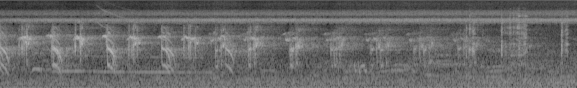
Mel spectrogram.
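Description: A bird calling a rapid run of short chirps, each sliding downward, for about three seconds before fading, over a steady high-pitched insect drone.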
